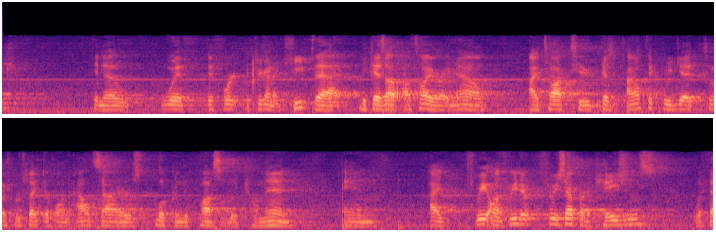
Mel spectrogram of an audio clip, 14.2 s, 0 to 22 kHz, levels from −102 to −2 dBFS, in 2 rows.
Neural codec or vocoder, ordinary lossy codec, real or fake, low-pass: codec, 44.1 kHz, 7.8 kbps, Pupu-Codec; AAC, 48 kbps; fake; 7.2 kHz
